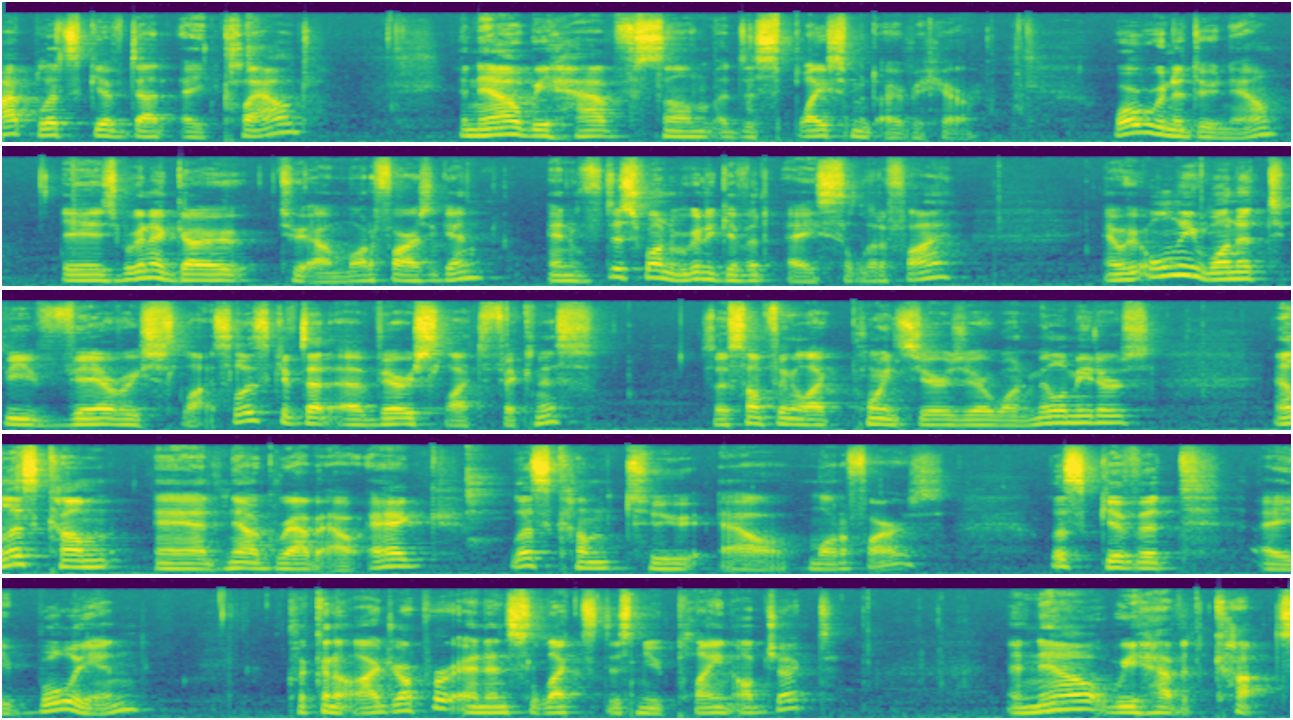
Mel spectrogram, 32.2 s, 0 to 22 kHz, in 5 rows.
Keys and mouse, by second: 2.1-8.5 middle drag, 3.3 z, 4.6 z, 8.5-9.8 drag, 9.8-20.7 middle drag, 20.7-23.3 right drag, 23.3-27.3 middle drag, 27.3-32.2 right drag, 30.2 z.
